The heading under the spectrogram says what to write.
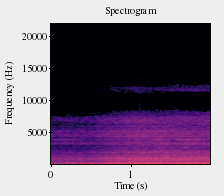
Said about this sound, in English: And the noise you're hearing is from our company, the UPS airplanes. Our last plane is supposed to be at 5:42. And it came kind of late, so it's 6:03. And as a matter of fact, our last plane is arriving right now.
